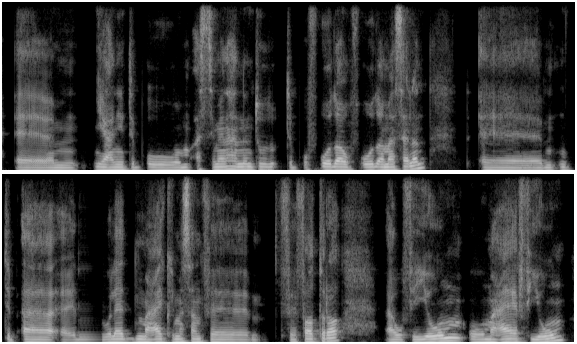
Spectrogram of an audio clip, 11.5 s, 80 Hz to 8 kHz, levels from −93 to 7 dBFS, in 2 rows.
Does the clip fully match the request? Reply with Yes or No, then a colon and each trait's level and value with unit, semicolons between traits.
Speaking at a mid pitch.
No: low, 115 Hz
